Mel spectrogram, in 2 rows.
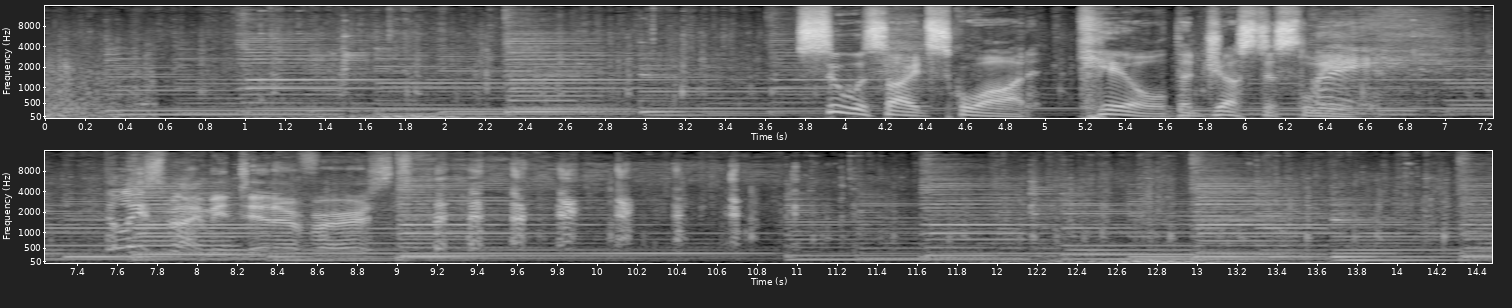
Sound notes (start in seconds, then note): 9.7 laughs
